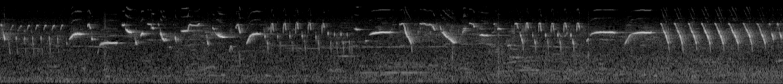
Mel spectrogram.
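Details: Canary in Comal, Pemalang, Central Java, Indonesia, singing a bright high song of fast repeated trills and rapid chip series mixed with sweeping whistled notes, phrases changing every second or so.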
